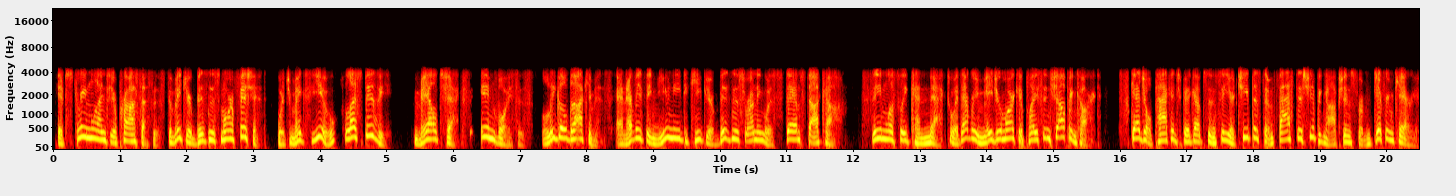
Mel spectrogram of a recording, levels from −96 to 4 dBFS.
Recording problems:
garbled, watery; badly; nothing above 4 kHz

